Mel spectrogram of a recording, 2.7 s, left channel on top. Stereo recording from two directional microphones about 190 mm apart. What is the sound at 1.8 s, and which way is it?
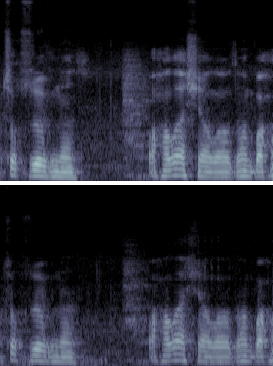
Speech, 10° left (ahead or behind).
